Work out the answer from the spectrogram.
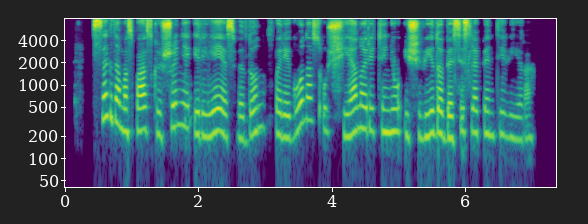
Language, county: Lithuanian, Vilnius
